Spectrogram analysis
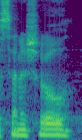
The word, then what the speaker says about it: Seneschal: The songbirds and the seneschal prince are as ever our shining stars on stage, and they have been practicing oh so diligently for this event.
